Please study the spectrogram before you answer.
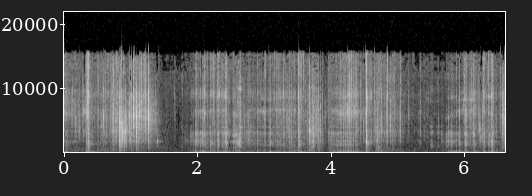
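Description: A hand-sized solid yellow-and-white striped dry soap bar, held in one hand, is shaved with a box-cutter blade in scraping, carving strokes that shed crumbly chips. Dry, bright crackling and crunchy scraping comes in uneven bursts with a few sharp snaps, over a soft low rumble.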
